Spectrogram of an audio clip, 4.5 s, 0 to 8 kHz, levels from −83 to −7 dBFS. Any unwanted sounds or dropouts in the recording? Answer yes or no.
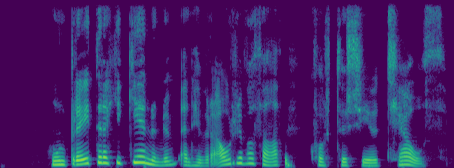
no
